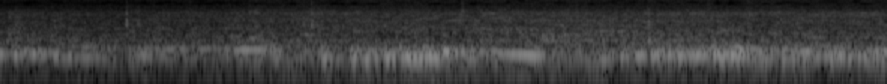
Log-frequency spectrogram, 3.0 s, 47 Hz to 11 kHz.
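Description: Pigeons coo steadily at a pigeon market in Mirpur-13, Dhaka, their low throaty calls overlapping continuously at close range with no talk.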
